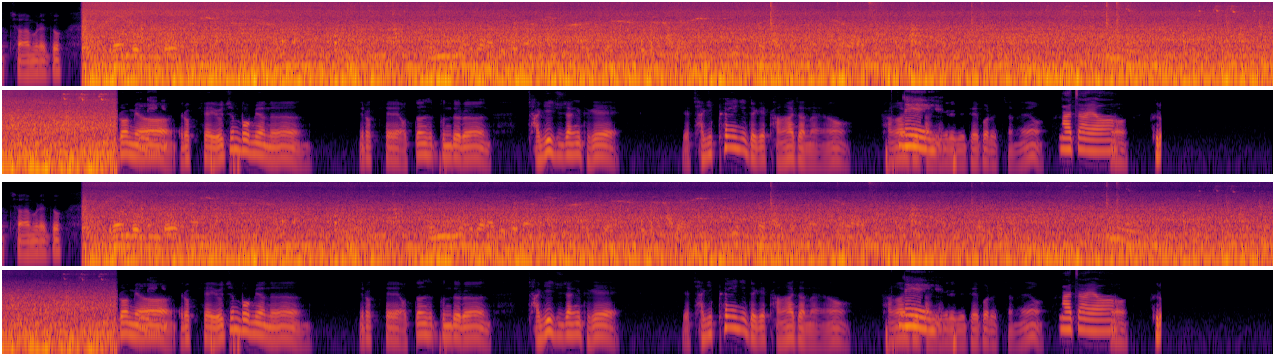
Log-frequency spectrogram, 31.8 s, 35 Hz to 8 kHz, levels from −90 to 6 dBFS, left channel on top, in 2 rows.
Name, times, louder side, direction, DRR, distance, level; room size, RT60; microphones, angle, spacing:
voice 1, 0.0-2.7 3.0-3.5 4.3-4.7 5.3-6.9 7.2-7.8 8.2-11.4 11.7-13.1 14.3-14.5 14.9-19.7 20.4-22.0 22.5-23.6 24.4-26.5 26.9-28.9 29.7-30.0 30.3-30.4, equal, 35° left, 8.0 m, -33 dB
sound 1, 1.0-17.3, left 4 dB, 75° left, 0.5 m, -23 dB
voice 2, 13.8-14.4 17.6-18.0 27.1-27.7 29.1-29.9, left 1 dB, 55° left, 7.6 m, -30 dB
head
